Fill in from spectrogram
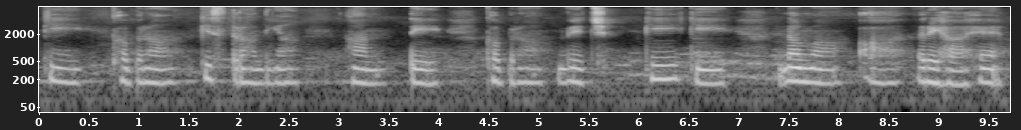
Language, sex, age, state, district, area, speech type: Punjabi, female, 30-45, Punjab, Ludhiana, urban, spontaneous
